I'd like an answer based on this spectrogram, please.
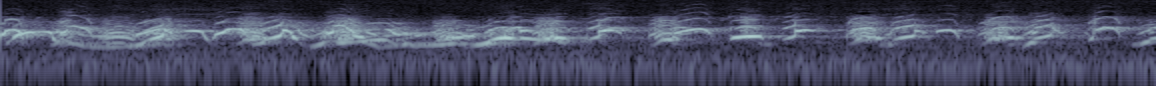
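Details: A group of coyotes in a frenzied nighttime chorus outside a home: overlapping high, quavering yips, short barks and bending wails pour out continuously with choppy pulses in loudness.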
